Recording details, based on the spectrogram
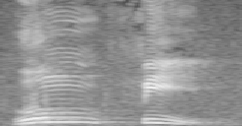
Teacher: Berhati-hatilah untuk mengikhfakan waw dan fa karena berdekatan makhrajnya dan karena makhrajnya sama pada huruf fa.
